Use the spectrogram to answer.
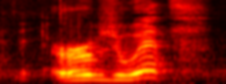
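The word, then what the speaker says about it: Erbswurst: item is these herbs herbs wits I think that's how the the the Germans pronounce it what they are is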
